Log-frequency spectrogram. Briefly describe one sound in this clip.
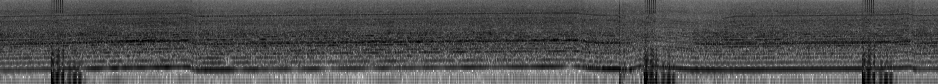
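A racing car thumps over bumps in the road.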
